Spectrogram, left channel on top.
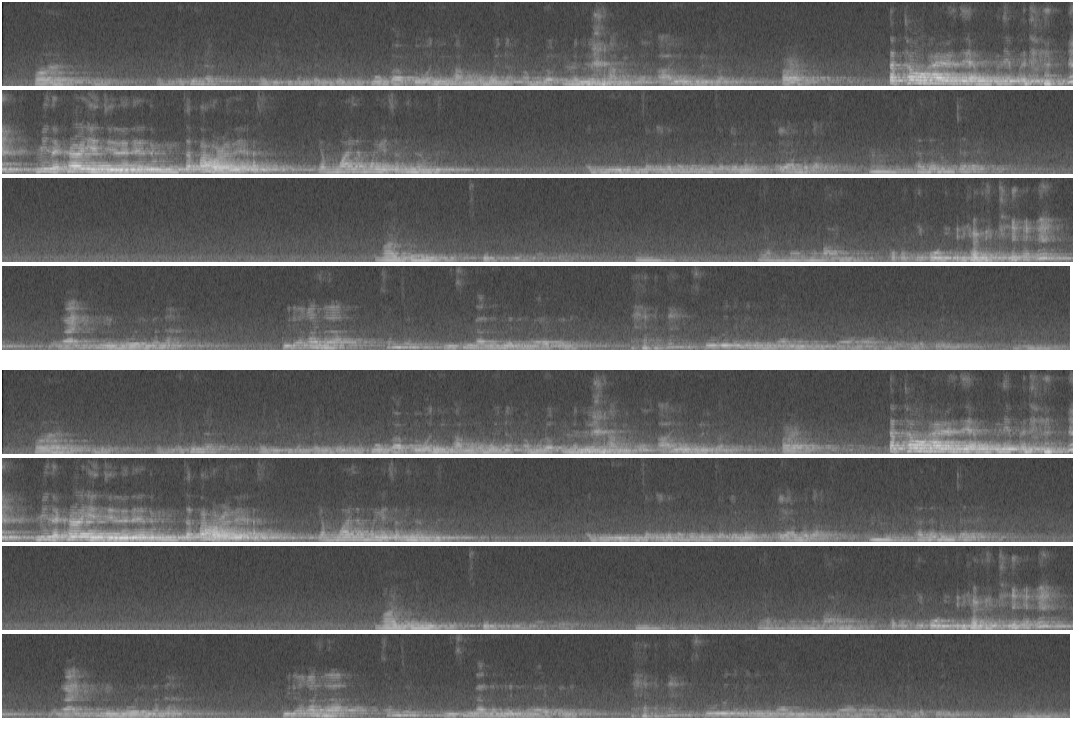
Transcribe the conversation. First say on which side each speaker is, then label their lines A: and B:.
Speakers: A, on the left; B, on the right.
A: ꯍꯣꯏ
B: ꯑꯗꯣ ꯑꯗꯨꯝ ꯑꯩꯈꯣꯏꯅ ꯍꯥꯏꯗꯤ ꯈꯤꯇꯪ ꯀꯩꯅꯣ ꯇꯧꯕꯅ ꯈꯣꯡ ꯀꯥꯞꯇꯣ ꯑꯅꯤ ꯊꯥꯡꯕꯒ ꯃꯣꯏꯅ ꯑꯃꯨꯔꯛ
A: ꯎꯝ
B: ꯑꯅꯤꯔꯛ ꯊꯥꯡꯈꯤꯕꯅ ꯑꯥ ꯌꯧꯒ꯭ꯔꯦꯕ
A: ꯍꯣꯏ ꯇꯞꯊꯧ ꯍꯥꯏꯔꯗꯤ ꯑꯃꯨꯛ ꯂꯦꯞꯄꯅꯤ ꯃꯤꯅ ꯈꯔ ꯌꯦꯟꯁꯤꯜꯂꯗꯤ ꯑꯗꯨꯝ ꯆꯠꯄ ꯍꯧꯔꯗꯤ ꯑꯁ ꯌꯥꯝ ꯋꯥꯏꯗ ꯃꯣꯏꯒ ꯆꯠꯃꯤꯟꯅꯕꯗꯤ
B: ꯑꯗꯨꯗꯤ ꯑꯗꯨꯝ ꯆꯠꯂꯦ ꯃꯊꯟꯗ ꯑꯗꯨꯝ ꯆꯠꯂꯦ ꯃꯔꯛ ꯑꯌꯥꯝꯕꯗ
A: ꯎꯝ ꯏꯊꯟꯗ ꯑꯗꯨꯝ ꯆꯠꯂꯦ
B: ꯅꯨꯡꯉꯥꯏꯕꯅꯤꯅꯦ ꯁ꯭ꯀꯨꯜꯗꯨꯗꯤ ꯅꯨꯡꯉꯥꯏꯀꯣ
A: ꯎꯝ ꯌꯥꯝꯅ ꯅꯨꯡꯉꯥꯏꯇꯕꯗꯤ ꯑꯣꯏꯗ꯭ꯔꯤ ꯍꯧꯖꯤꯛꯇꯤ ꯍꯤ ꯍꯤ ꯍꯤ
B: ꯅꯨꯡꯉꯥꯏꯅꯤ ꯍꯌꯦꯡ ꯂꯣꯏꯔꯒꯅ ꯀꯨꯏꯔꯛ ꯑꯀꯥꯟꯗ
A: ꯍꯣꯏꯅꯦ
B: ꯁꯨꯝ ꯁꯨꯝ ꯅꯤꯡꯁꯤꯡꯉꯒꯥ ꯍꯦꯟꯅ ꯅꯨꯡꯉꯥꯏꯔꯛꯇꯣꯏꯅꯦ
A: <unintelligible>
B: ꯁ꯭ꯀꯨꯜꯗꯨꯅ ꯍꯦꯟꯅ ꯅꯨꯡꯉꯥꯏꯈꯤꯕꯅꯤꯗꯅ ꯋꯥꯈꯟꯗ ꯈꯜꯂꯛꯇꯣꯏꯅꯤ
A: ꯎꯝ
